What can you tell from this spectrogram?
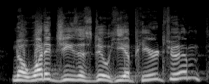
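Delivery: ordinary delivery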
